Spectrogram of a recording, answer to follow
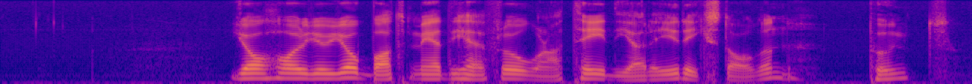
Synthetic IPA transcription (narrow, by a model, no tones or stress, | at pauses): jɑːɡɦaɾjɵjɔbːat̪meːd̪ɪhæɾfɾoːɡʊɳat̪ʰiːd̪ɪɡaɾəɪɾɪksd̪ɑːɡən | pʰɵŋk̚t̪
